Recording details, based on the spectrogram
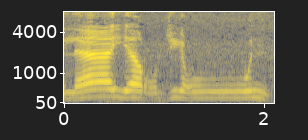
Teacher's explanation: لا 2 حرکت لمبا ہوگا، یا پر نہیں کریں گے، صرف رو کو پر کریں گے، اور جیم کا جو زیر ہے اس کو معروف رکھیں گے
